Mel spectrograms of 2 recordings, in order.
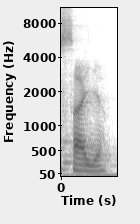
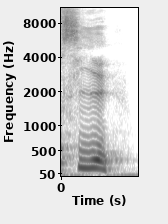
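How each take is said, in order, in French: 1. Le nom se prononce à l'américaine. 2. Le nom se prononce à la française. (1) "on dit bien Sai, voilà, à l'américaine" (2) "on dit pas scié"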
